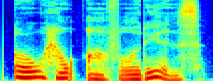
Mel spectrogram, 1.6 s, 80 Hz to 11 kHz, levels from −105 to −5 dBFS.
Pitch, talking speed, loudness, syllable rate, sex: 155 Hz, 190 wpm, -16 LUFS, 4.7 syllables/s, female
